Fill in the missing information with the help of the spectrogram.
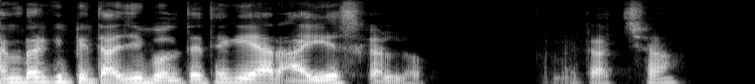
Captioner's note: speaking in Hindi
